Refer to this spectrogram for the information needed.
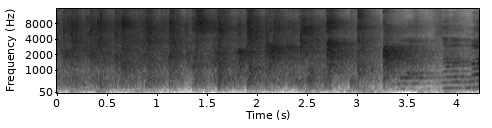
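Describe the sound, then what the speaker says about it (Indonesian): Audience applause at a teacher training session, a dense, steady patter of many hands clapping close by for about four seconds, with faint voices mixed in beneath it. "kita beri aplaus"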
